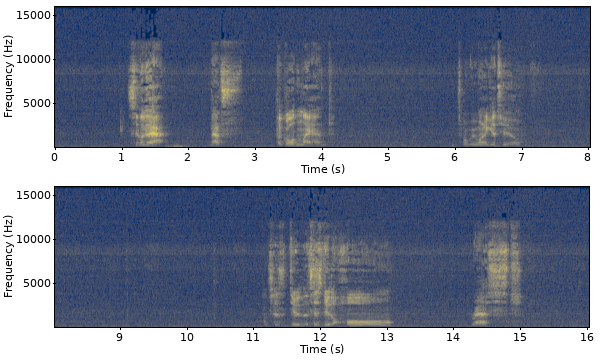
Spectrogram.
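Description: A man speaks in short, playful bursts close to a microphone.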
